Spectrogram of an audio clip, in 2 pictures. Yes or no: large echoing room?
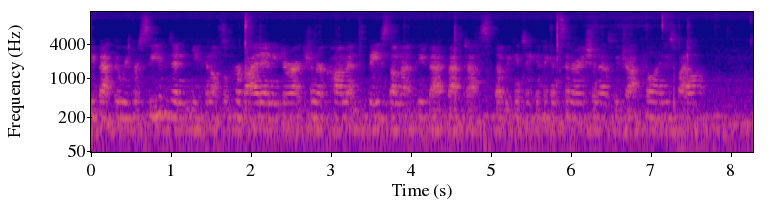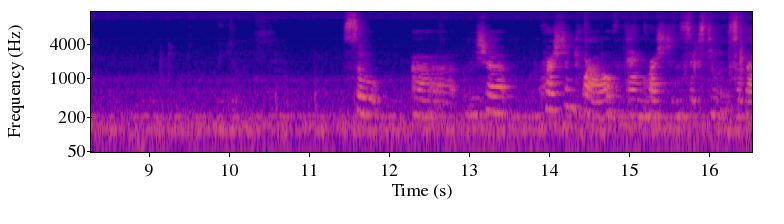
yes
